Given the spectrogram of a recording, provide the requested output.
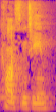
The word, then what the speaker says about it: Constantine: And, young, cool, hip Constantine, which is okay. And I'm saying teen because that's how I started. I know it's pronounced time. – Rhymes with wine.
